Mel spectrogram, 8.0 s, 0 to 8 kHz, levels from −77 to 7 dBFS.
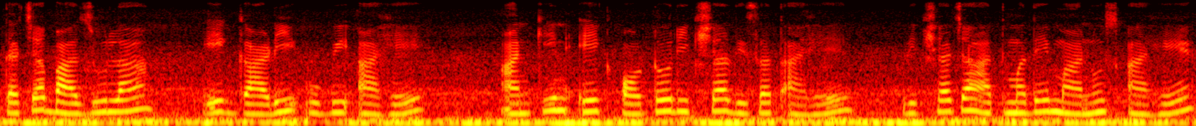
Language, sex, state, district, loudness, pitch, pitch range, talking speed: Marathi, female, Maharashtra, Mumbai Suburban, -18 LUFS, 230 Hz, 210-245 Hz, 120 wpm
